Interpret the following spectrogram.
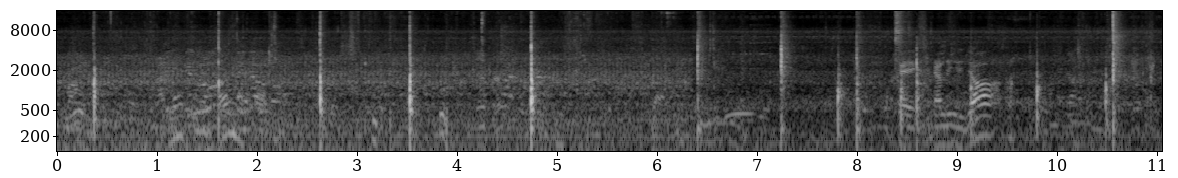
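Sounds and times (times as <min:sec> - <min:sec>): knives chopping on wooden board: 0:02.6 - 0:03.8, 0:04.7 - 0:04.9, 0:07.2 - 0:11.0.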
